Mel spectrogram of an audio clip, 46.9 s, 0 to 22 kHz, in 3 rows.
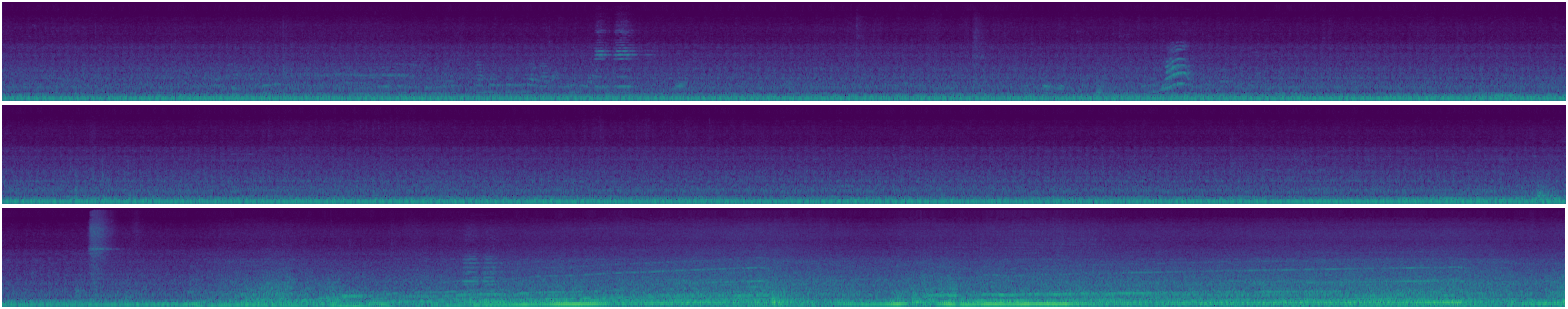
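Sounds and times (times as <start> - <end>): bus engine droning: 0.0 - 46.9
engine whining accelerating: 33.4 - 46.9.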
